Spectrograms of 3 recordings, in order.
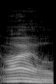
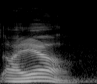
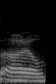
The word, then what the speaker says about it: Iyall: your name right um i was raised with the pronunciation aisle like walked down the aisle it's a native american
